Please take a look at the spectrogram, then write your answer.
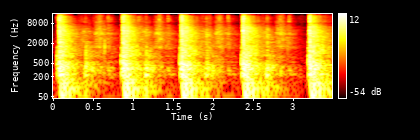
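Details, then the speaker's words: Passenger-side door release on a C6 Corvette after the door switch contacts were cleaned: five solid, even thuds about a second apart, each opening cleanly on the first try with no hesitation or grinding, a normal latch. "now if you own a C6 Corvette you know how hard that is to do usually cuz it never opens on the first try but now perfect"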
